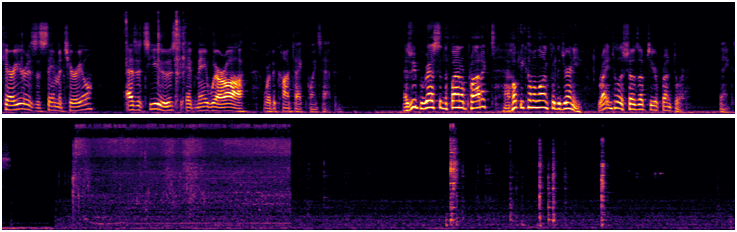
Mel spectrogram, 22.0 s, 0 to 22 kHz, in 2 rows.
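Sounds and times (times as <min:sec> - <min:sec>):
steady hiss with low hum: 0:00.0 - 0:22.0.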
